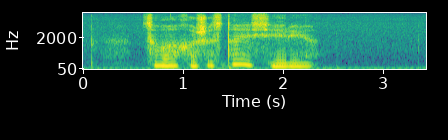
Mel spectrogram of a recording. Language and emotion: Russian, sad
